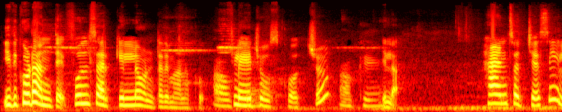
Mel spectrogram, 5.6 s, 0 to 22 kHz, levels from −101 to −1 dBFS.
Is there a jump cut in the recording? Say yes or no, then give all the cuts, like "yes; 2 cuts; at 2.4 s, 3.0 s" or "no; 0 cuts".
no; 0 cuts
